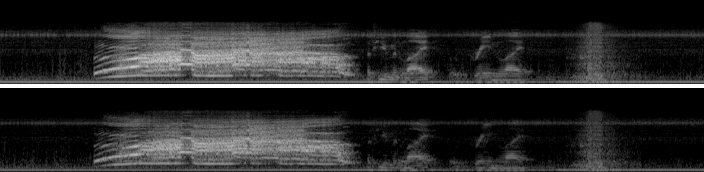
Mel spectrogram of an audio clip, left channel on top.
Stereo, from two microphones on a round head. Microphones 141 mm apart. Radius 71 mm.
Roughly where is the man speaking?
Left.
